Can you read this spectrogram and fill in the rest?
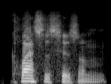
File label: "classicism", American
